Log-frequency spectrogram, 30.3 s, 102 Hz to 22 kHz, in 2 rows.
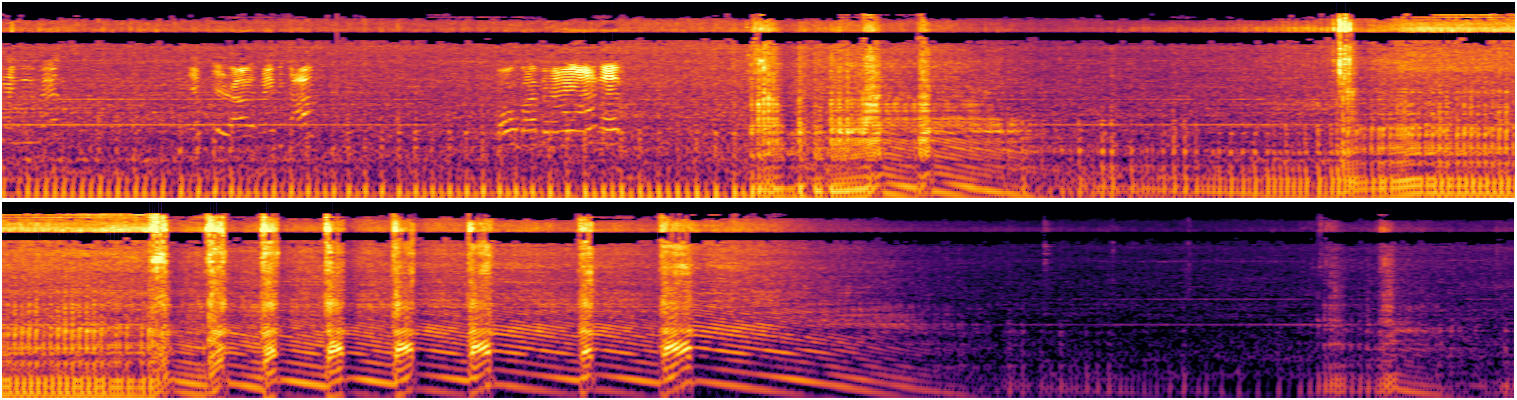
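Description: Yamaha Exciter 135 single-cylinder four-stroke engine, bored to 62 mm and running an FCR 28 carburetor with an AHM exhaust, at a fast idle. Partway through it is held at high revs, then blipped sharply about eight times in quick succession. It then drops back to a quieter idle, with one more short blip near the end.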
